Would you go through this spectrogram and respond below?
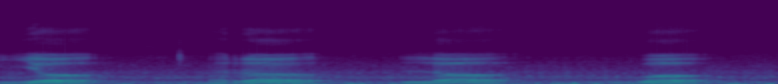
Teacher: इन व्यंजनों का उच्चारण करते समय जीभ मुंह के किसी भी भाग से पूरी तरह स्पर्श नहीं करती, यानी कि किसी भी भाग को ये जीभ हमारी स्पर्श नहीं करती जब हम इन चारों को बोलते हैं, तो यानी कि जीभ हमारी बीच में रहती है, इसीलिए इसको अंतस्थ व्यंजन कहा गया है। · जब हम सबको बोलते हैं तो हमारे जो जीभ है वो बीच में रहती है, ना ऊपर टच होती है ना नीचे टच होती है, तो इसीलिए इनको अंतस्थ कहा जाता है, यानी कि बीच का।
